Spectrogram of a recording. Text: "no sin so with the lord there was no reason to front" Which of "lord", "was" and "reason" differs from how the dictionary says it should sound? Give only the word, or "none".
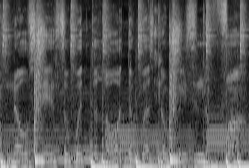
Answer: none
